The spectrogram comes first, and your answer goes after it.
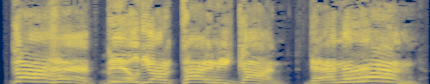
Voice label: heavy taunts; video games; source engine; tf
